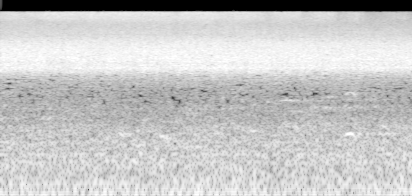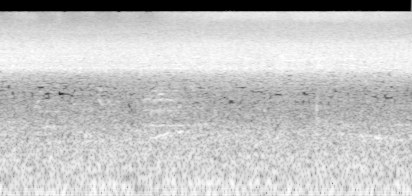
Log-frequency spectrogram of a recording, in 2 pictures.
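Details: A summer school playground rings with cicada song, a loud, steady, sizzling drone held high and level throughout, never pausing; only faint murmuring sounds show beneath it.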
